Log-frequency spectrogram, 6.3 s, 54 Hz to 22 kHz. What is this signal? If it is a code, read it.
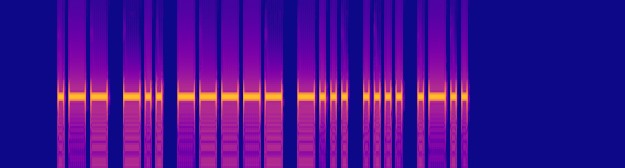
Morse code, heard as a keyed tone, about 21 wpm, 700 Hz. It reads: WD0BHL
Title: USA Call Signs - 6 Characters - 22wpm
